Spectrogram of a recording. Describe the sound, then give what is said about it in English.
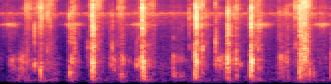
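Horse hooves clip-clop at a steady walking pace, a continuous run of crisp hoof strikes on hard ground with a slight crunch, as the horse carries a rider. “I'm dying of boredom on the back of this horse.”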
